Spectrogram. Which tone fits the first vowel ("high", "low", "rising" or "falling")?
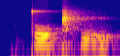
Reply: high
